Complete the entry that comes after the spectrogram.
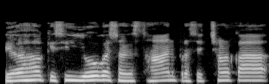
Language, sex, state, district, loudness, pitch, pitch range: Hindi, male, Uttar Pradesh, Varanasi, -13 LUFS, 185 Hz, 170-190 Hz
